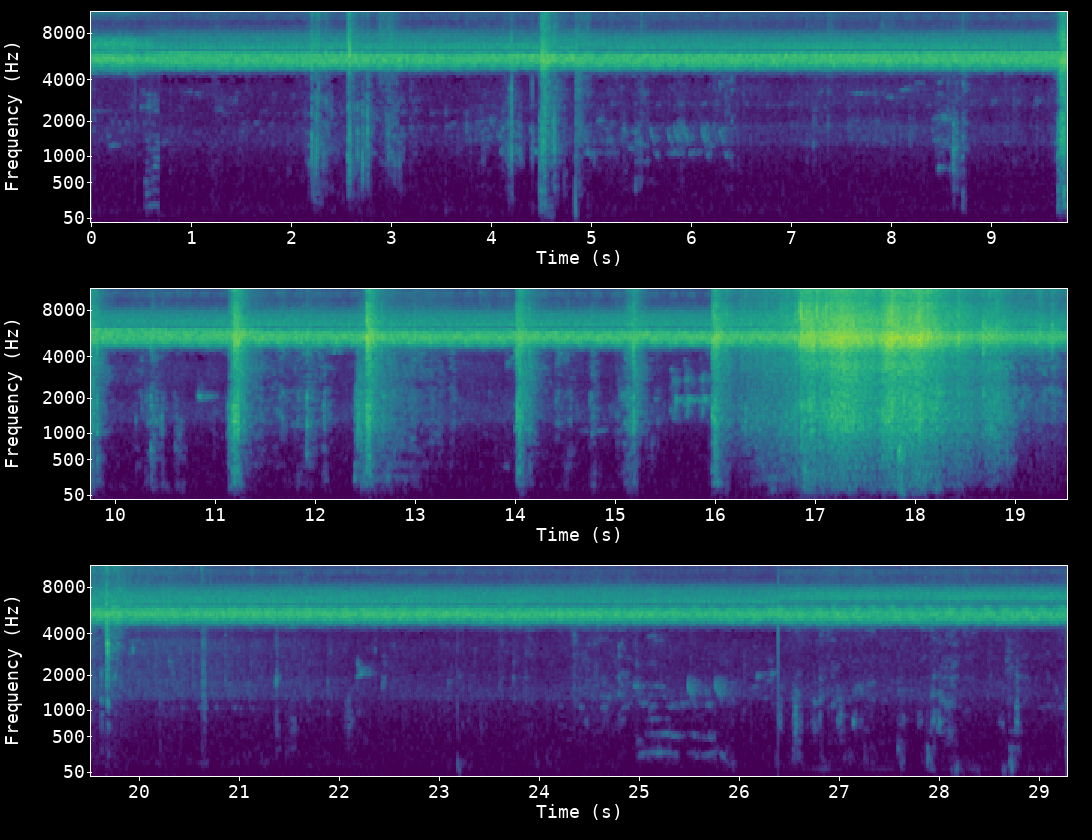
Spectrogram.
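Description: Steady high-pitched insect drone, with a long-pole harvesting sickle working at the crown of a tall oil palm: about eight sharp knocks, and a little past the middle a loud rustling rush lasting about three seconds.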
